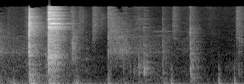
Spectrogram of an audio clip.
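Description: Metal door hardware of a race trailer clanking: two sharp clanks about half a second in, the second the loudest with a short ringing tail, followed by lighter clicks and knocks.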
